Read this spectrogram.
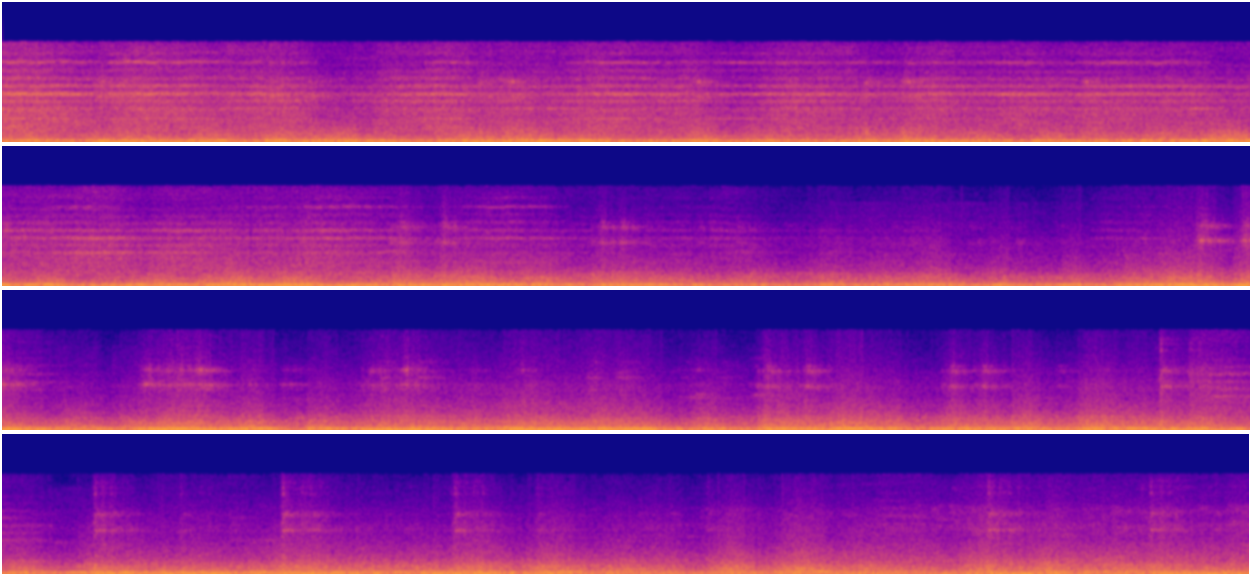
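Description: A subway train rumbles and hums steadily through a tunnel.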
